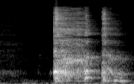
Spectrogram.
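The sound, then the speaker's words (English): Two harsh, congested-sounding sinus coughs in quick succession, loud, with a brief pause between them and no talking. “Sorry, that's not a COVID cough. That's a sinus cough.”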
